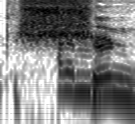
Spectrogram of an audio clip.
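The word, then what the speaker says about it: Schoenbrun: And people should check out, if you didn't see Jane, is it Schoenberg? Schoenberg? – Schoenbrunn, I'm saying her name right.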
